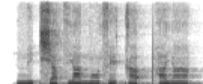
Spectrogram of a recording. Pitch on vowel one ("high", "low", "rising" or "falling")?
low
